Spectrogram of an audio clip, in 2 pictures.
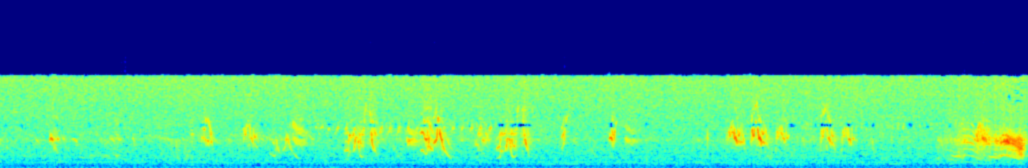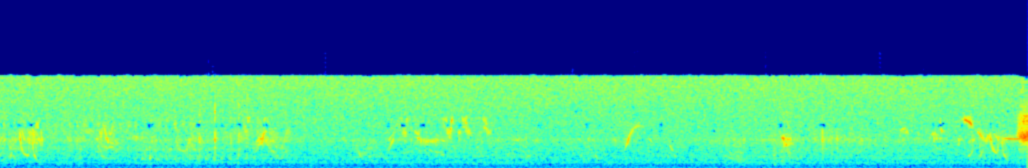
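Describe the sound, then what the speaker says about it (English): Scattered high chirps and harsh squawking calls from starlings at a waterhole, coming in irregular bursts with quiet gaps between them, at a moderate distance. "Squawking sounds, I'm assuming, are the starlings."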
